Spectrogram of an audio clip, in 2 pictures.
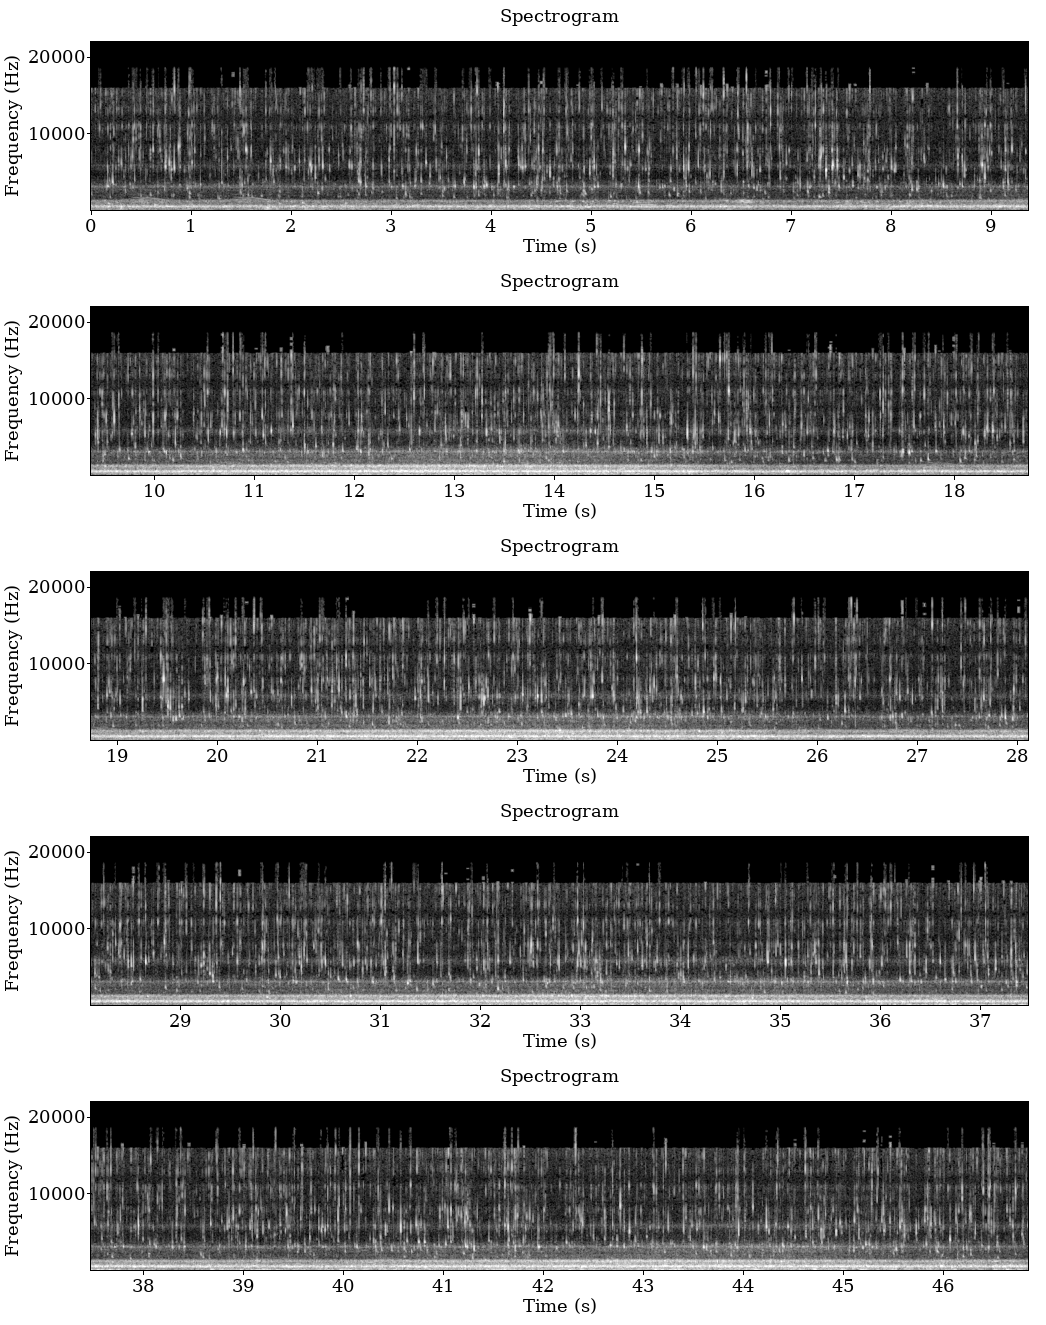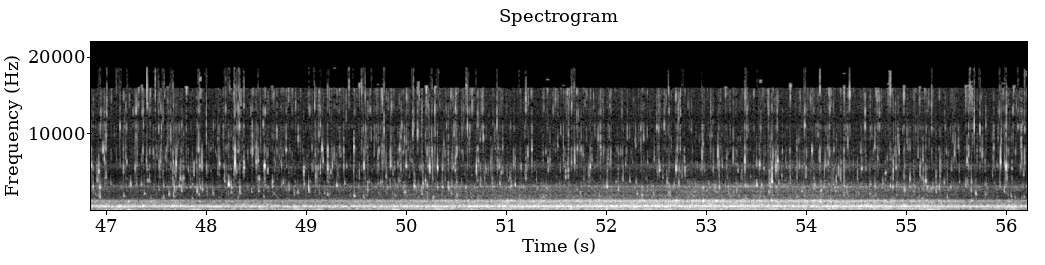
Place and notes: Druskininkai, Lithuania, musical fountain under
Musical fountain of Druskininkai recorded from underwater (just a few centimetres) perspective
